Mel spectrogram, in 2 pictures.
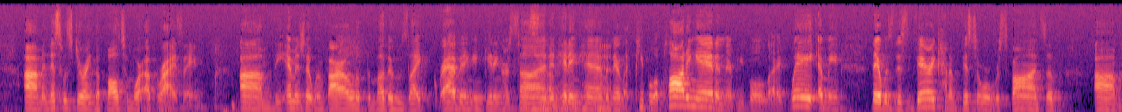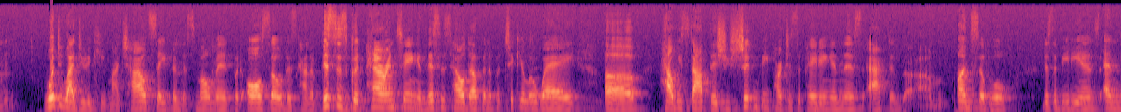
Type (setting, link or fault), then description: setting, live audience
